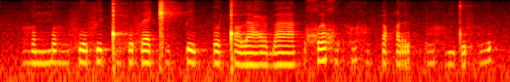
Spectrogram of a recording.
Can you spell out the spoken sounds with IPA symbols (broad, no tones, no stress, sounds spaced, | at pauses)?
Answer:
ɦ o mː o ɦ ṳ f u f i ǃ o̤ f ʊ f ɛ ǁ i̤ pː i pː ʊ ǃ ɔ l a ʕ o b a | χʷ a χʷ i̤ ʔ h o̤ h o̤ pː u qʷ ɛ r pː o̤ h ṳ m tʷ i f h ṳ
